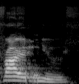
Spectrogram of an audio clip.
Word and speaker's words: Freiermuth: Pat Freiermuth.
